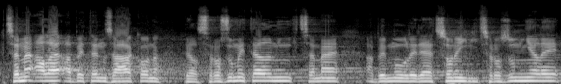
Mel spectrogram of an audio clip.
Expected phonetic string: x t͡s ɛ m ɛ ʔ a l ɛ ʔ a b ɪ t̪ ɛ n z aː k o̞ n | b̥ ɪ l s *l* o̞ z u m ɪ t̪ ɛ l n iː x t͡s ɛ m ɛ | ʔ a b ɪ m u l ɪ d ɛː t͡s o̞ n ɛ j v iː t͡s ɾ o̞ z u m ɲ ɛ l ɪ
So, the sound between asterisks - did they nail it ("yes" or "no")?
no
